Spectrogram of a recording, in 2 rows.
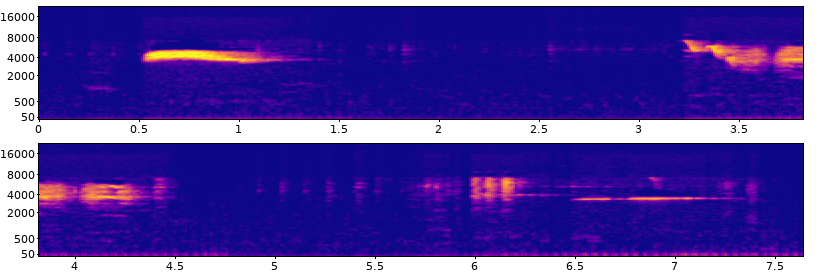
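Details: Mountain chickadee nestlings fledging from a nest at Truckee, June 2020, early morning: a pure high whistle, then two buzzy, scratchy bursts after a pause, followed by sharp chips and a thin, level whistled note.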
